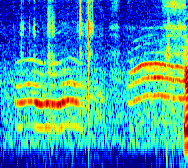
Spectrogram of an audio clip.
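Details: Pet kitten Pavi meowing from inside a cage to be let out. Two long, clear, tonal meows, the second higher, with a sharp knock at the end.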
